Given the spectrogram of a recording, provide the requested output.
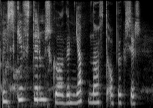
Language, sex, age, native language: Icelandic, female, 12, Icelandic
